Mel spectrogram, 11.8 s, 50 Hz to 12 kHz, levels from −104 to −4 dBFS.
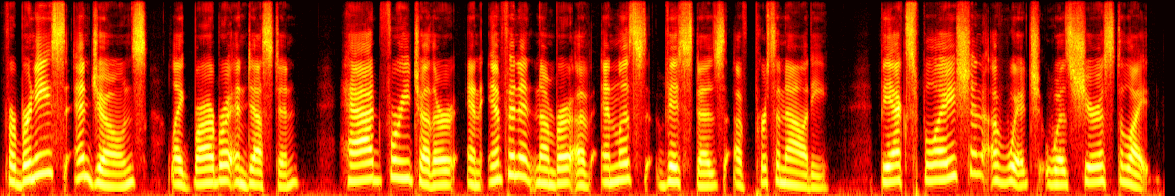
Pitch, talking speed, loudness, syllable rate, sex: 215 Hz, 140 wpm, -17 LUFS, 5.0 syllables/s, female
